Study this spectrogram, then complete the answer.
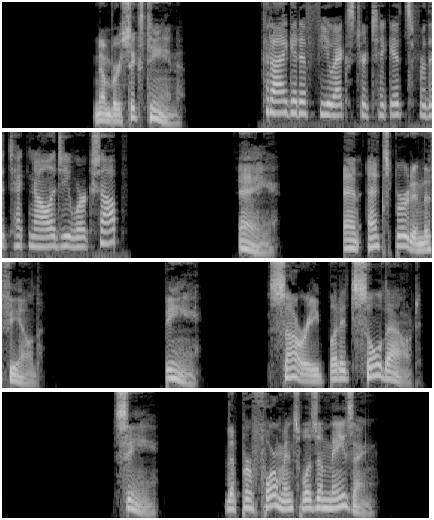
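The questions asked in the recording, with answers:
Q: Could I get a few extra tickets for the technology workshop?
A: B: Sorry, but it's sold out.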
